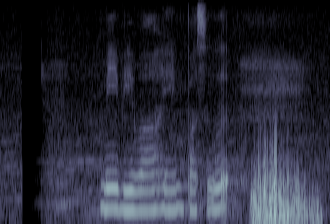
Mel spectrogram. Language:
Sinhala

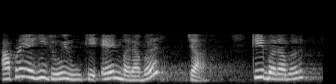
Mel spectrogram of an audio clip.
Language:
Gujarati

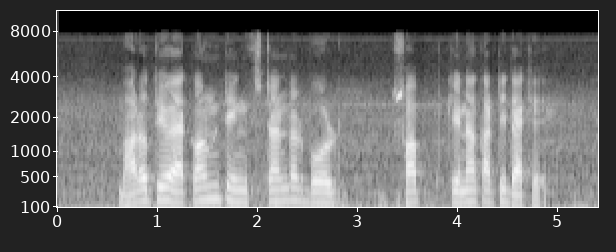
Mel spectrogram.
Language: Bangla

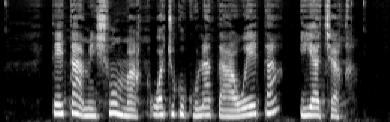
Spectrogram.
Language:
Corongo Ancash Quechua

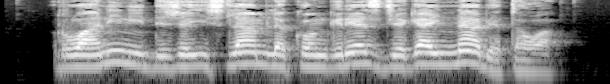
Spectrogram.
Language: Central Kurdish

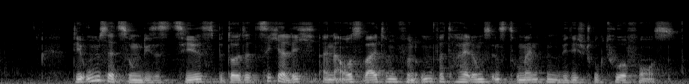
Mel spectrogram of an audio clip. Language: German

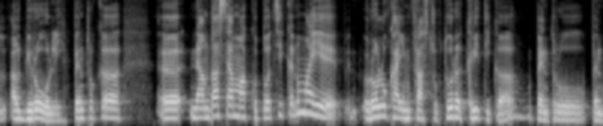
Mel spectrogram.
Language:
Romanian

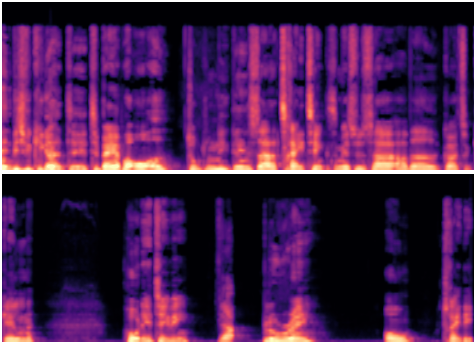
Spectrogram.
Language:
Danish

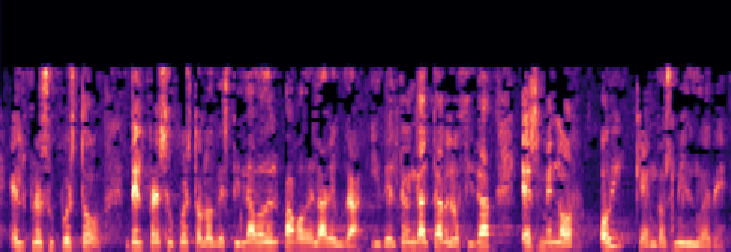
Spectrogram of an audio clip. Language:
Spanish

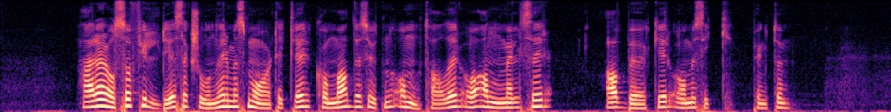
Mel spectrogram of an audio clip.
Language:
Norwegian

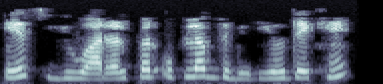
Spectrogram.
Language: Hindi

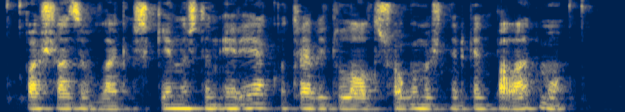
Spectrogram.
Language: Mari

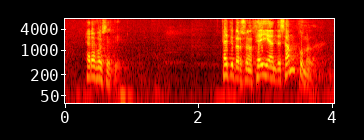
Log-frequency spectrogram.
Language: Icelandic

